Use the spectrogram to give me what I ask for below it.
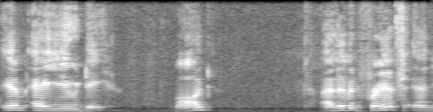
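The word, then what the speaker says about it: Maud: name with pleasure okay well her first name is spelled m-a-u-d mod i live in france and yes he can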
